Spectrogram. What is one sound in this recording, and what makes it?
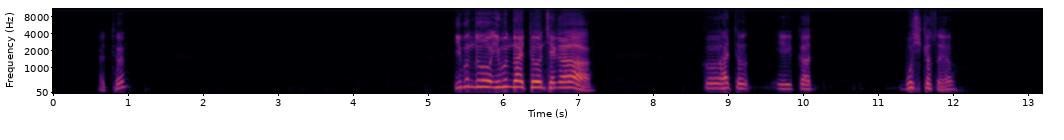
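A middle-aged man speaks into a microphone in short bursts, with pauses between.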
